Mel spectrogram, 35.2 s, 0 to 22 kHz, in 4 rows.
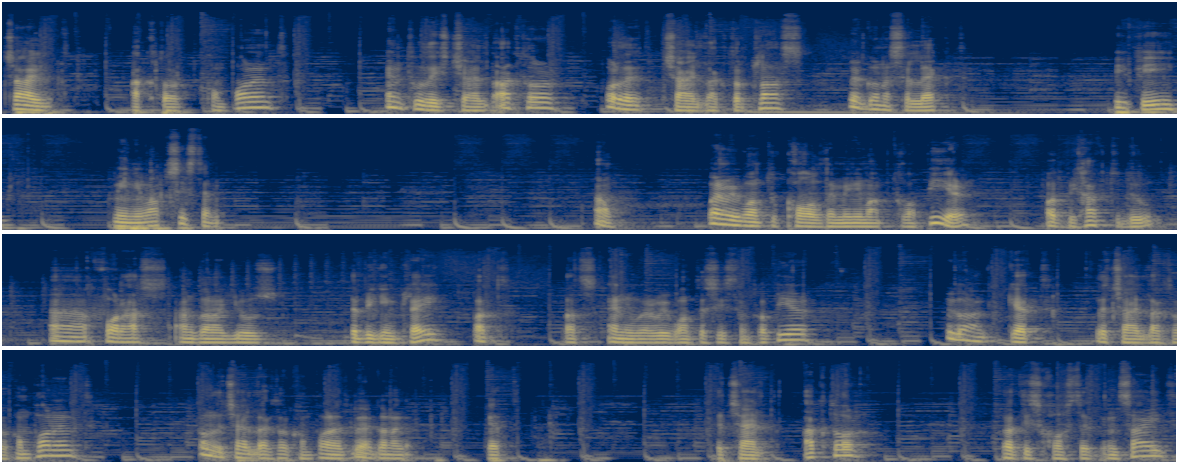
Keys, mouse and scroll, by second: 0.1-1.2 typing, 2.6 click, 3.6 click, 6.9 click, 8.0 typing, 8.1 click, 9.5-10.1 typing, 10.0 click, 10.4 click, 12.2 click, 12.5 click, 13.9 scroll, 16.5-17.4 scroll, 17.5 right click, 18.9 click, 20.1 click, 25.8 ctrl+click, 26.5-27.0 scroll, 27.9 click, 29.7 scroll up 5, 29.7-31.0 typing, 29.8 scroll, 32.9 click, 34.6 click.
